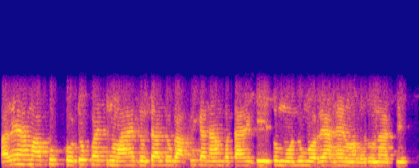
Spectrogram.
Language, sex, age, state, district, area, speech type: Hindi, male, 18-30, Uttar Pradesh, Mirzapur, rural, conversation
